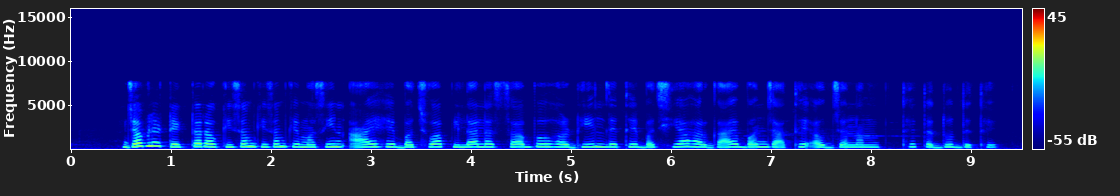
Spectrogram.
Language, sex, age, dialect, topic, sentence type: Chhattisgarhi, female, 18-24, Northern/Bhandar, agriculture, statement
